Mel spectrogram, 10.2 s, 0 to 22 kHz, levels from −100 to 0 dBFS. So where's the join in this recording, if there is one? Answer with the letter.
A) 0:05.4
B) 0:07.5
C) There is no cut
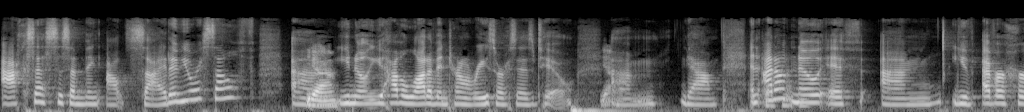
A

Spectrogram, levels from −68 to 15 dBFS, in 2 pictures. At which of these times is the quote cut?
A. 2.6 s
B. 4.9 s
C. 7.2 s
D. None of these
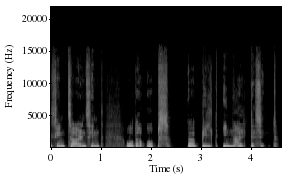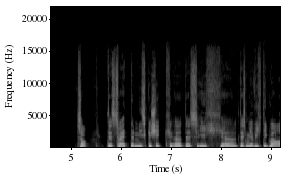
B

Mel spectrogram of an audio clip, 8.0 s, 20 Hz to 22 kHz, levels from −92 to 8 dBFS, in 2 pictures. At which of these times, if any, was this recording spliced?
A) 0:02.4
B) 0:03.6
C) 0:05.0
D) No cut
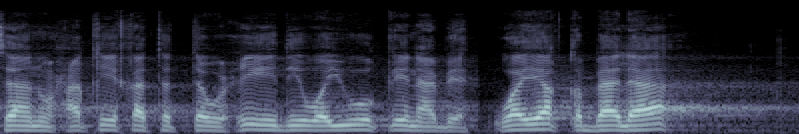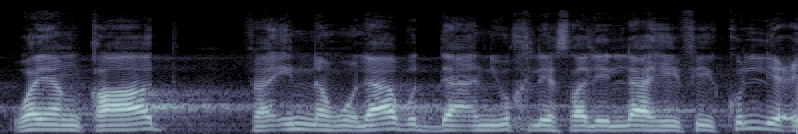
A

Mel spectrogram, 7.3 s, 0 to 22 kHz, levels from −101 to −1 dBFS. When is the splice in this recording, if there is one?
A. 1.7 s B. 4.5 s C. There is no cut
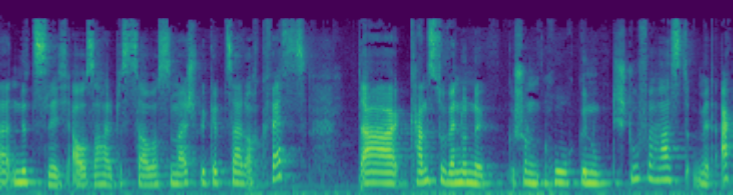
C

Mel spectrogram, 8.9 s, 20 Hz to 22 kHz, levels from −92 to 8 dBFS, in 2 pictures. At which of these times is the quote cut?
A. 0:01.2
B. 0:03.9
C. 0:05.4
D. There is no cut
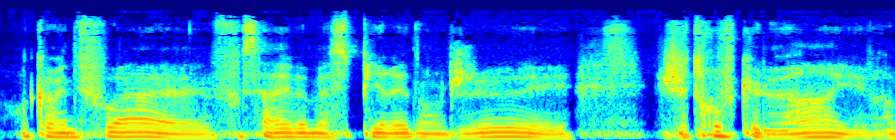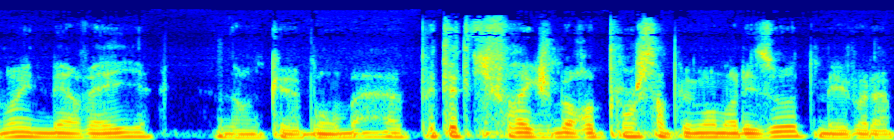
A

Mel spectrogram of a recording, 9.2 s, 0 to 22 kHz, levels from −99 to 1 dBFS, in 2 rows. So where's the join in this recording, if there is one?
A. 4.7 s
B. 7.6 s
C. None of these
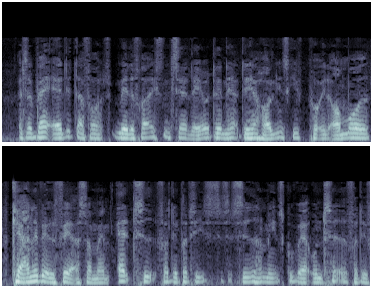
A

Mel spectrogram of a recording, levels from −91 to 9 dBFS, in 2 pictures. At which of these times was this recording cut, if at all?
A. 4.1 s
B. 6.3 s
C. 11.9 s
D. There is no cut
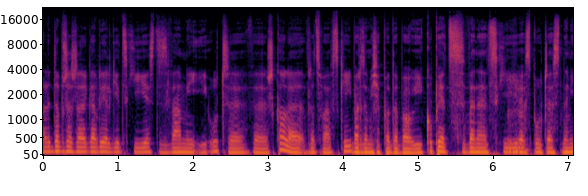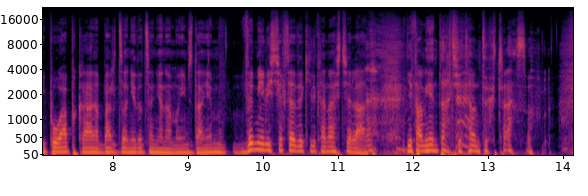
A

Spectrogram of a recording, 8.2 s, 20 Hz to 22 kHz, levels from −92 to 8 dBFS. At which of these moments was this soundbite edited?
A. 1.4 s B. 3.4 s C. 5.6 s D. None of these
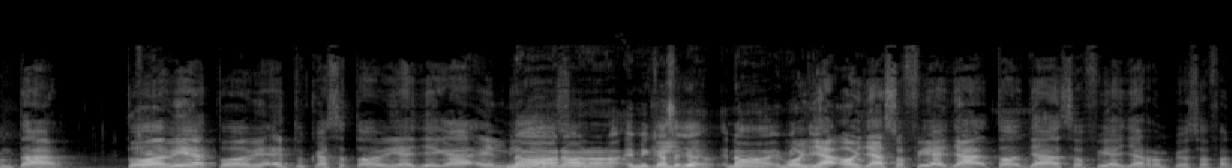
A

